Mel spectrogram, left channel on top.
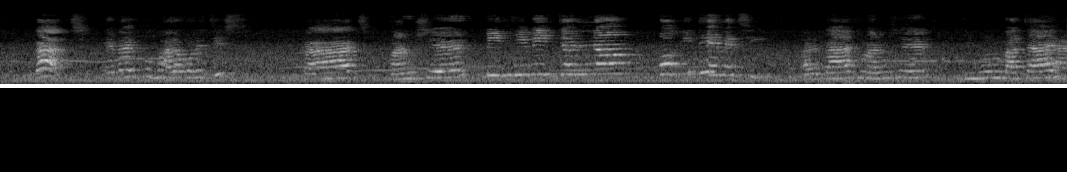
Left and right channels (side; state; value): right; silent; digital silence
